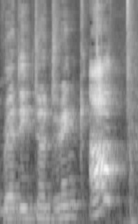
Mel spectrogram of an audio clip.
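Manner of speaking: put-on high, loud, muddled European accent; wandering foreign accent. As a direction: play a tickled foreigner with a drifting accent. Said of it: "his accent keeps jumping around a lot".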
